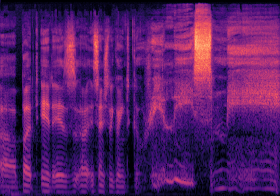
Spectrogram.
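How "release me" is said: raspy, rough, pitched-up voice. Describing what something essentially says, in a rough, raspy voice. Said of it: "in this kind of like raspy voice".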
